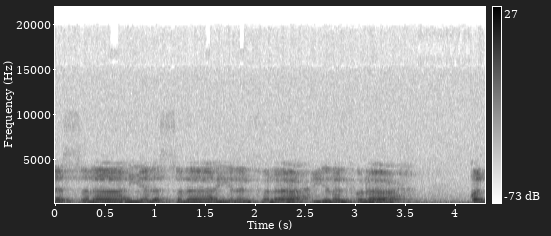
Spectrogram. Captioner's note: man reciting Arabic prayer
